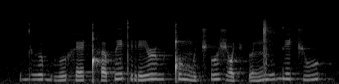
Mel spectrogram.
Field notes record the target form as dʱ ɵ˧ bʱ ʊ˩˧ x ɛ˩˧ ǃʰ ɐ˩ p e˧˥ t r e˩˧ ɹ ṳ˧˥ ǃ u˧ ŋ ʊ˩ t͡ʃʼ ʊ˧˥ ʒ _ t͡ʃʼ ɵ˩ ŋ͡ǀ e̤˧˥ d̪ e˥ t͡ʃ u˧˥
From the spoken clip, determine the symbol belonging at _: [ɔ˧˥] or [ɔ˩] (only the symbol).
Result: ɔ˩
